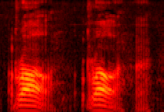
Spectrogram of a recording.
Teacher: Amn wuf ro dia memiliki tanda baca fathah nih baris satu di atas huruf huruf ro kalau memiliki tanda baca fathah atau memiliki tanda baca dhammah maka huruf ra itu dibaca tabkhim dibaca tebal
